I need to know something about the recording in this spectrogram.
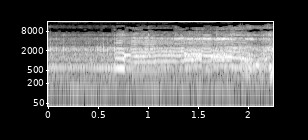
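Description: Film soundtrack played on a TV and picked up by a phone: a low eerie music bed, then about two-thirds of a second in a high, held, wavering cry or shriek rises over it and grows louder.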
